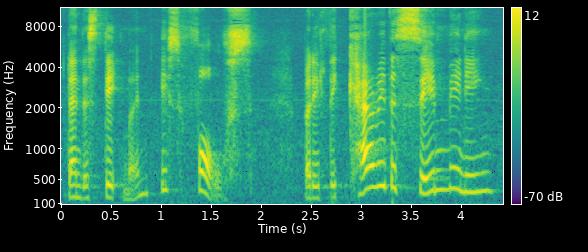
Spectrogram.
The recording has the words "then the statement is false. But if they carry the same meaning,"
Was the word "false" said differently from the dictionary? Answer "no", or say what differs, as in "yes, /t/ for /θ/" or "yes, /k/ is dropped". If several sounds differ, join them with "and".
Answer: no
